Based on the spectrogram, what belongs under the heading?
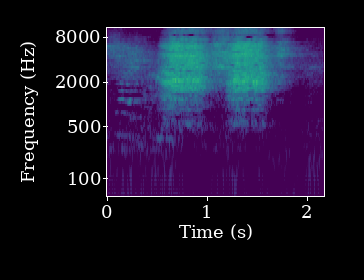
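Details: A tame Black-capped lory (Lorius lory), newly arrived at a Victorian pet bird store in Australia, gives two harsh, hissing screeches of about half a second each, with a short pause between them.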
